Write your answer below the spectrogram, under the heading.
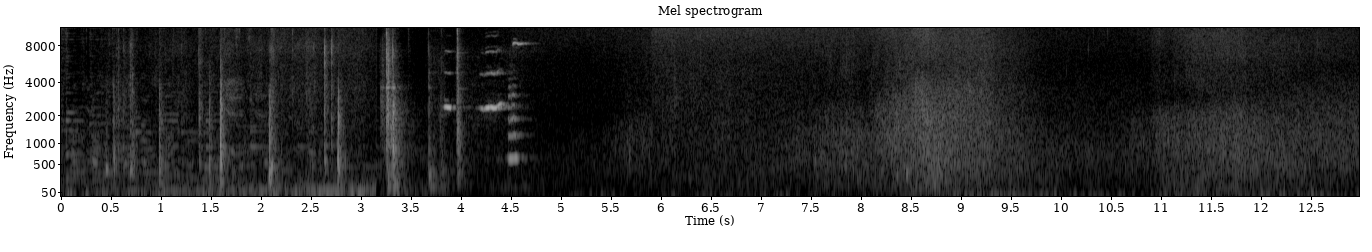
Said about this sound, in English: The boat rocked lightly back and forth against the soft waves of the ocean.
